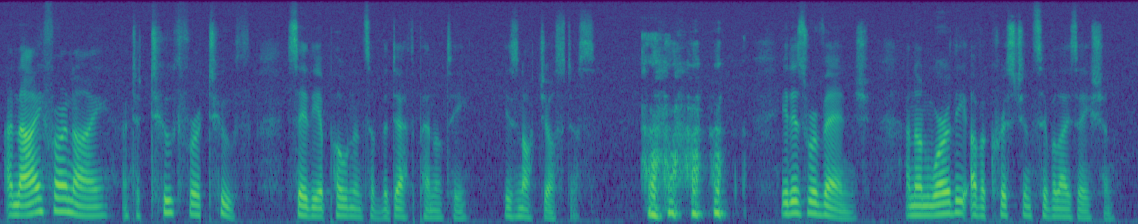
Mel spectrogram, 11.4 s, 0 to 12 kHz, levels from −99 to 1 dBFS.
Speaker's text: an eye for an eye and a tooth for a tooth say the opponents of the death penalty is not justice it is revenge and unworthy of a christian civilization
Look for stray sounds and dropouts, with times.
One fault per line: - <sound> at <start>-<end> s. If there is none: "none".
- laugh at 6.4-7.5 s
